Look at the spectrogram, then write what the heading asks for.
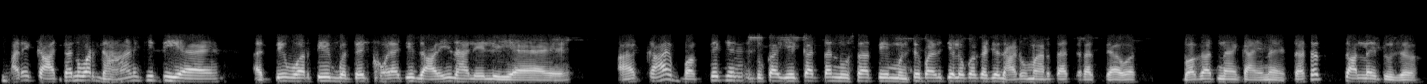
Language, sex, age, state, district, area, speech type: Marathi, male, 60+, Maharashtra, Mumbai Suburban, urban, conversation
